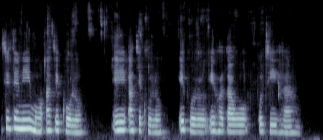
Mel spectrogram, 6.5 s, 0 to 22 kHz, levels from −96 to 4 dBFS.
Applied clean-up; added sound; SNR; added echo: neural mask model Resemble Enhance denoiser.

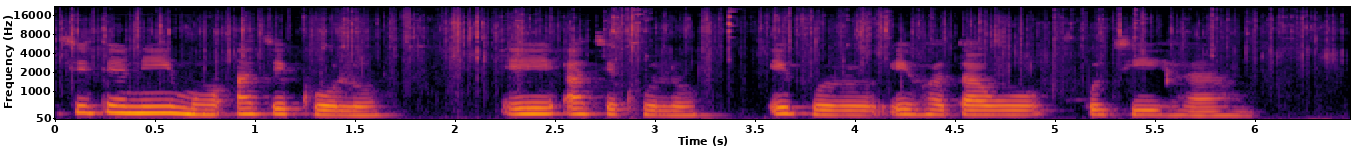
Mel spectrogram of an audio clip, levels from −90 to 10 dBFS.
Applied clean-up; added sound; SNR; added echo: none; Keys jangling; 18 dB; none.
